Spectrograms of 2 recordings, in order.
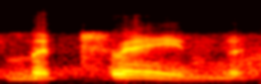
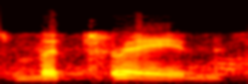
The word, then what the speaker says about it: McClean: And it's good to see a player called James McLean, and that's how you pronounce it, even though it's spelled M-C-C-L-E-A-N. It's actually pronounced James McLean, and he's actually born in Northern Ireland.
